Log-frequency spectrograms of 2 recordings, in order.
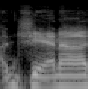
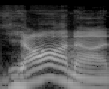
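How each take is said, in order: First: The name begins with a J sound. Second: The name begins with a Y sound. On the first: The speaker calls it right. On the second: The speaker calls it wrong.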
